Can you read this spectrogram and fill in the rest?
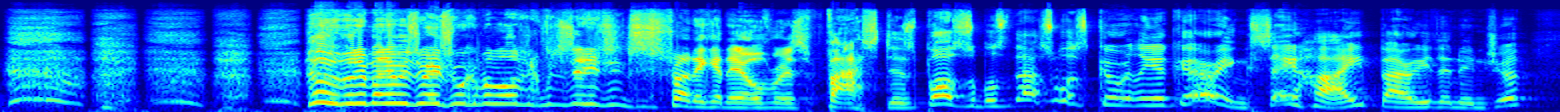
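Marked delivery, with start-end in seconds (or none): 0.0-5.0 put-on scared voice, higher and louder. Retelling recording an intro with a gun held to the head: imitating being scared. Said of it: "all scared and stuff".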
